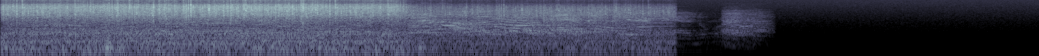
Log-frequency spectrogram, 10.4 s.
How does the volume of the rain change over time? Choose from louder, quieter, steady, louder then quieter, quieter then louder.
quieter.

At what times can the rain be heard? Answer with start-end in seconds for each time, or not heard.
0.0-6.8.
